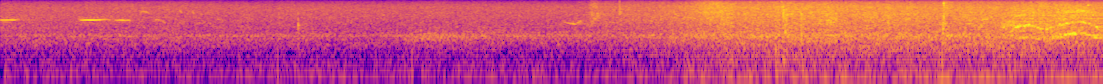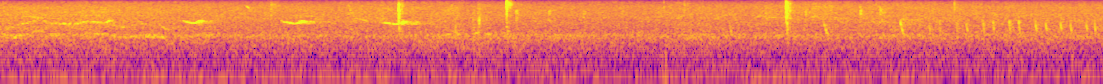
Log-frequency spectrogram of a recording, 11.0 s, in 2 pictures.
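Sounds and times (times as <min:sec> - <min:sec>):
steady outdoor hiss: 0:00.0 - 0:11.0
bird chirps: 0:05.0 - 0:07.7, 0:09.2 - 0:11.0.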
